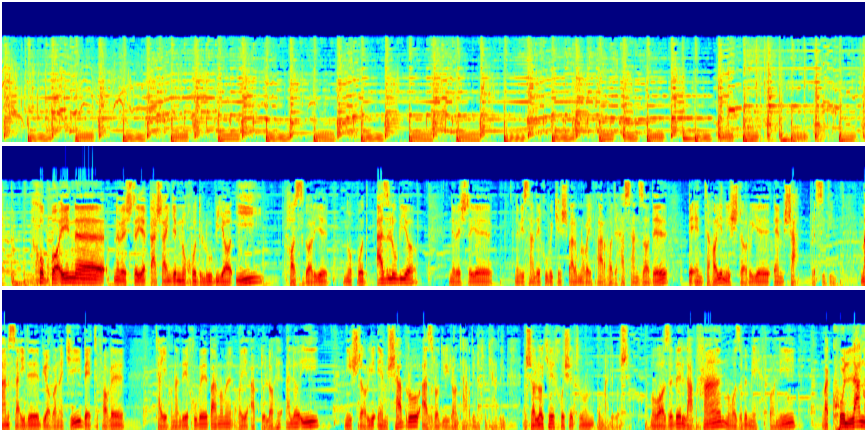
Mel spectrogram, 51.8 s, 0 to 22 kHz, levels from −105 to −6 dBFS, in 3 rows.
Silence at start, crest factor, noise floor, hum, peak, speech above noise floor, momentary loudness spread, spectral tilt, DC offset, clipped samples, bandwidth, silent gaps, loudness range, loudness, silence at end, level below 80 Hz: 0 s; 18 dB; -39 dBFS; none; 0 dBFS; 23 dB; 12 LU; -5 dB/octave; under 0.1%; under 0.1%; 8 kHz; none; 9 LU; -18 LUFS; 0 s; -34 dBFS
